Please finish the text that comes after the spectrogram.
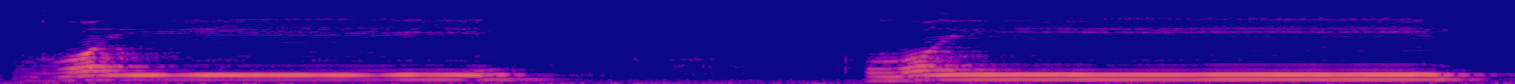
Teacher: گلے کے اس حصے سے جو منہ کی طرف ہے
